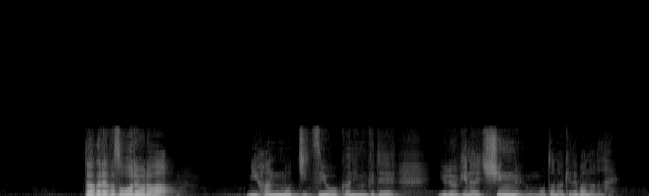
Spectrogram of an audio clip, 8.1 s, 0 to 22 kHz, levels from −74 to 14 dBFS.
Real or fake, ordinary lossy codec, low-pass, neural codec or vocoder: fake; none; none; codec, 16 kHz, 0.5 kbps, X-Codec, HuBERT features, trained on LibriSpeech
